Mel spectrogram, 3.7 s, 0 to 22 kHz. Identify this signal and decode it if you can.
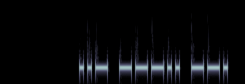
Morse code, heard as a keyed tone, about 20 wpm, 700 Hz. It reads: U8G
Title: Three Letter-Number Combinations - 20wpm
